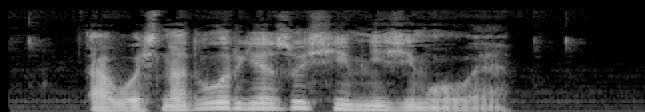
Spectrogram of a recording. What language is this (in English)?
Belarusian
